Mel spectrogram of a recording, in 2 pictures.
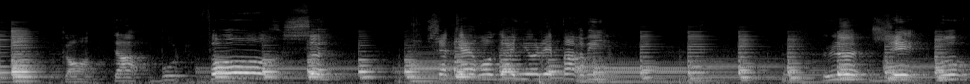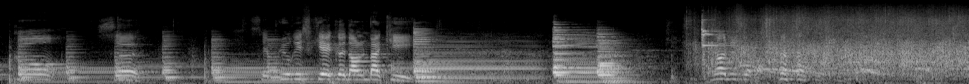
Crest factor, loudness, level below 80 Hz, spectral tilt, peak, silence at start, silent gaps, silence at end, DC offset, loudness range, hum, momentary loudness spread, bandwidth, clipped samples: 20 dB; -21 LUFS; -46 dBFS; -4.5 dB/octave; 0 dBFS; 0 s; none; 0 s; under 0.1%; 5 LU; none; 14 LU; 18 kHz; under 0.1%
